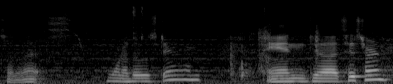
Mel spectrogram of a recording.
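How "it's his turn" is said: ordinary talk, nothing marked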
